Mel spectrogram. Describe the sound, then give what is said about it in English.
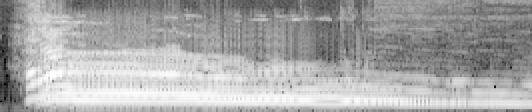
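A single strong, sustained wolf howl rises sharply then holds a long, slowly falling tone, loud with rich harmonics, with no talking. “Hey, that was a strong howl.”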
